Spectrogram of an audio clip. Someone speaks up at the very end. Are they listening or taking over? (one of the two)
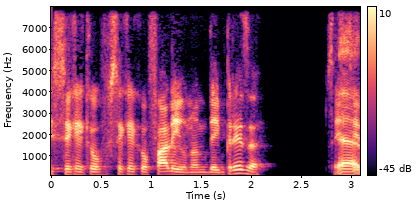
taking over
